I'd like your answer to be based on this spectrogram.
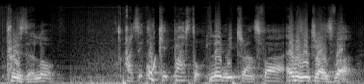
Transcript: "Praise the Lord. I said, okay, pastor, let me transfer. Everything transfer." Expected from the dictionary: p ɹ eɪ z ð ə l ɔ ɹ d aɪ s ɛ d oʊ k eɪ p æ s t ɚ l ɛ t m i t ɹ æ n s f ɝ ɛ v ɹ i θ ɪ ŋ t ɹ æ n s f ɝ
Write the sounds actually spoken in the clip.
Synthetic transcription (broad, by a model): p ɹ eɪ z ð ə l ɔ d aɪ s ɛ oʊ k eɪ p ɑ s t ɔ l ɛ t m i t ɹ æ n s f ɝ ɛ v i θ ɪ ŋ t ɹ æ n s f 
